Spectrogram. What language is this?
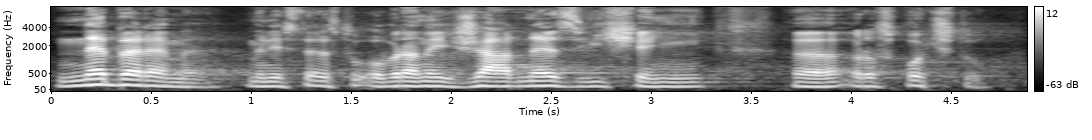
Czech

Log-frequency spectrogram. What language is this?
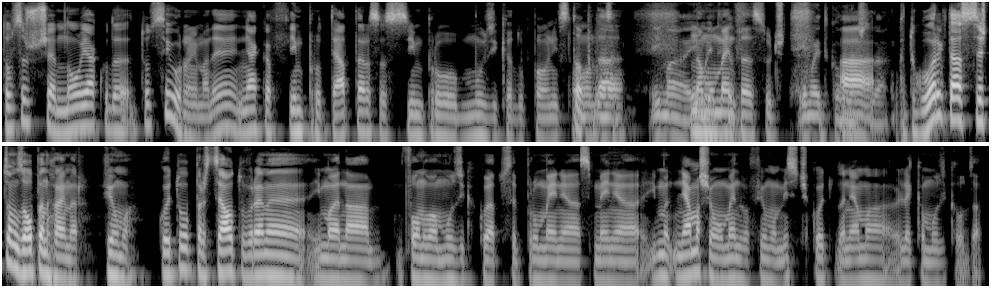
Bulgarian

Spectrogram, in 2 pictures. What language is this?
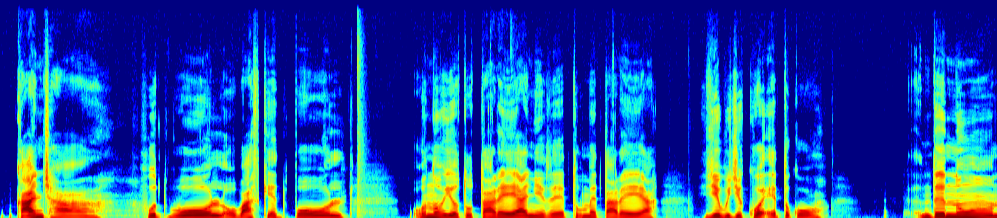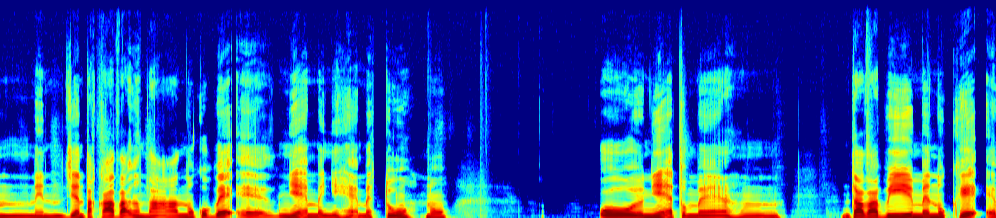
Huitepec Mixtec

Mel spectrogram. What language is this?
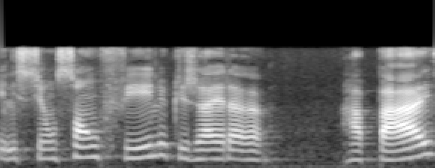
Portuguese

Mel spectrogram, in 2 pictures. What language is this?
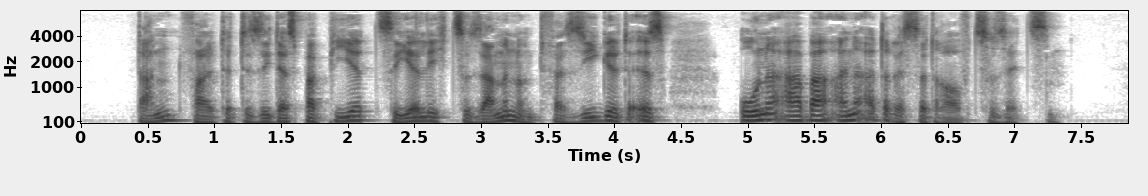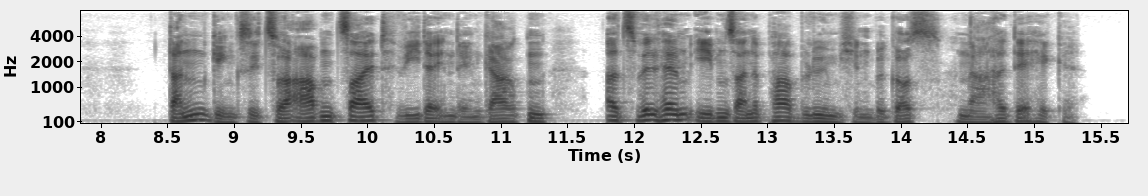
German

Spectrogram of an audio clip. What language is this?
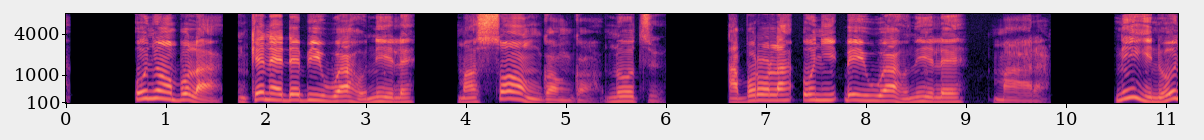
Igbo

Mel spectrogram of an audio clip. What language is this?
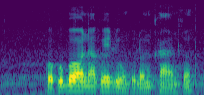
Zulu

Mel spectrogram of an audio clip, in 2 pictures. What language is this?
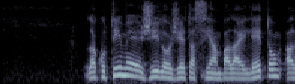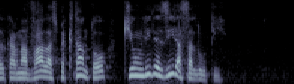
Esperanto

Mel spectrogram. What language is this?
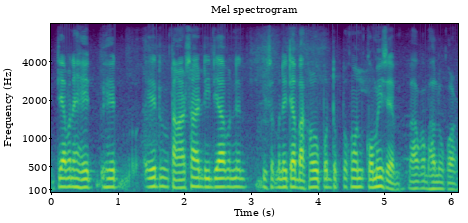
Assamese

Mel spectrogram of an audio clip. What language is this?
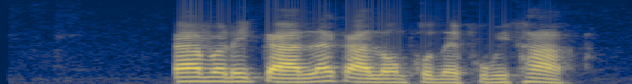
Thai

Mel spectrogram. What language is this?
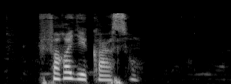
Galician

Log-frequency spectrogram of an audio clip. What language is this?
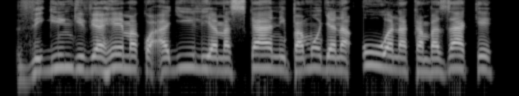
Swahili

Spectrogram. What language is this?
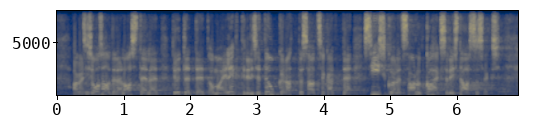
Estonian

